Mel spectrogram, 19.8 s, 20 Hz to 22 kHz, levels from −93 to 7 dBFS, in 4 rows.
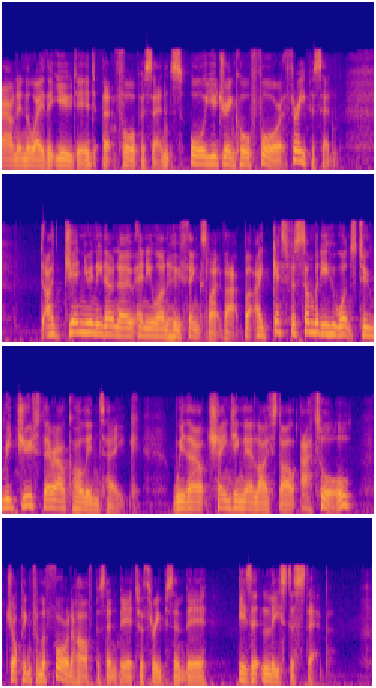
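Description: At 16.27 s, just before "beer to a", there's a single dropout from unconcealed Bluetooth headset packet loss. A voice packet between headset and phone never arrived, and nothing patched over it, so silence or an idle pattern filled the gap. You hear a tiny hole, about 7.5 ms long, with abrupt edges, which fits one lost frame. The link itself is running mSBC, the wideband headset codec, with its light graininess on loud sounds.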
